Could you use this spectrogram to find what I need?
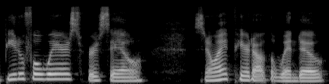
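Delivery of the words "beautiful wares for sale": peddler call. Acted. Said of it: "And she said".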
